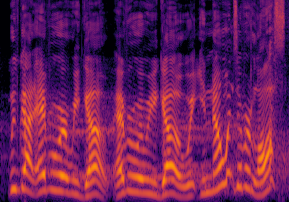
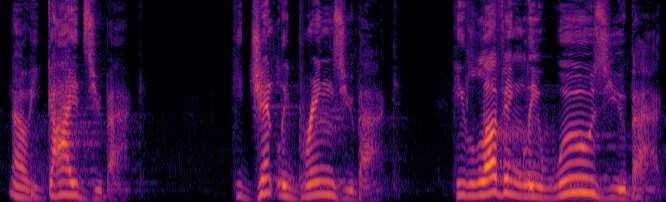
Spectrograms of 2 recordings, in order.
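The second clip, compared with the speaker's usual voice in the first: gentle reassurance; 2 semitones lower, 5 dB quieter than usual. Real, not acted. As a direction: gently reassure the congregation, quieting right down. Preacher reassures of God's gentleness.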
